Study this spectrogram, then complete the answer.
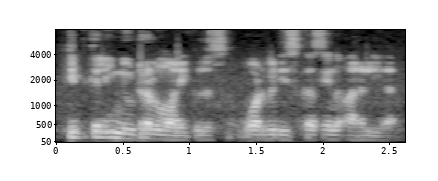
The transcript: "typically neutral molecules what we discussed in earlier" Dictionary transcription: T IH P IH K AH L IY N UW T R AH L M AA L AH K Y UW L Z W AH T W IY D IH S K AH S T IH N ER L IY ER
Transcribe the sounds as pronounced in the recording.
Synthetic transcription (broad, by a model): T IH P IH K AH L IY N UW T R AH L M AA L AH K Y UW L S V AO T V IY D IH S K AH S IH N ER L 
